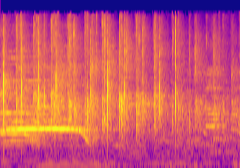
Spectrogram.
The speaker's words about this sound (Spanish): Un aplauso para él.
